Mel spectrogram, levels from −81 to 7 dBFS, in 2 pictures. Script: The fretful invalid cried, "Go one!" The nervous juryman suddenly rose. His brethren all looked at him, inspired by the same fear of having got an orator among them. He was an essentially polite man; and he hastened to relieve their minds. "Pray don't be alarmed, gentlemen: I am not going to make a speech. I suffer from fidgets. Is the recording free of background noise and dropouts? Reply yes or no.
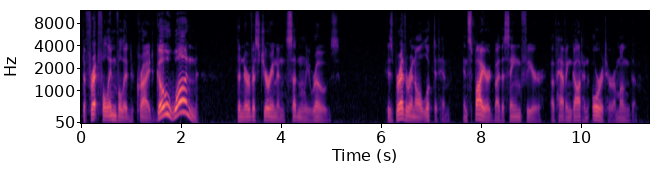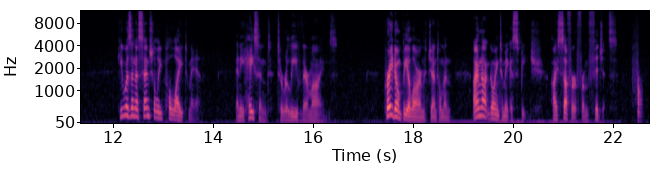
no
